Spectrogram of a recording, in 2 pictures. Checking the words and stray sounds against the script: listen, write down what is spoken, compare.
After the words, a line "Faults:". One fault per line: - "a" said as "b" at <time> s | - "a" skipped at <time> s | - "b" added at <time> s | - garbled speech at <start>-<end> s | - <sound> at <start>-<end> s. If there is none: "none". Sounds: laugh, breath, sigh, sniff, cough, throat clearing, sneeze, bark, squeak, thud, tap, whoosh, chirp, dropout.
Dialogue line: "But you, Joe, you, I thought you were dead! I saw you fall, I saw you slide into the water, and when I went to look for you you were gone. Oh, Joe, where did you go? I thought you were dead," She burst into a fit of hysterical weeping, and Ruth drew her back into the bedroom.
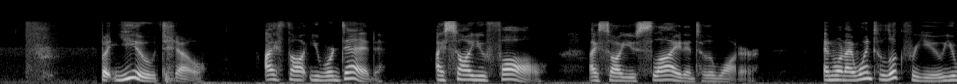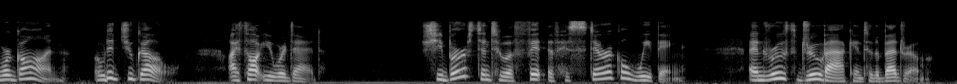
"But you, Joe, I thought you were dead! I saw you fall, I saw you slide into the water, and when I went to look for you you were gone. Oh, Did you go? I thought you were dead," She burst into a fit of hysterical weeping, and Ruth drew back into the bedroom.
Faults:
- sneeze at 0.1-0.7 s
- "you" skipped at 2.1 s
- "Joe where" skipped at 10.6 s
- "her" skipped at 17.8 s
